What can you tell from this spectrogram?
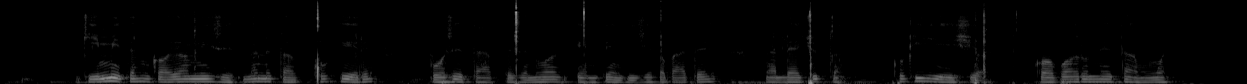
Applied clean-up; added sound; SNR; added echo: neural mask model Resemble Enhance denoiser.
